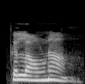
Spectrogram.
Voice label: "klaunna", Punjabi; ਕਲਾਉਣਾ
